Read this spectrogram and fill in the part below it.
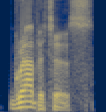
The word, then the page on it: gravitas: British English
